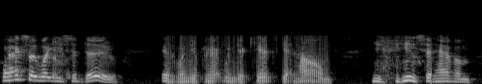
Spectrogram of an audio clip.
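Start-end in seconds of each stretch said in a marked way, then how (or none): none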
